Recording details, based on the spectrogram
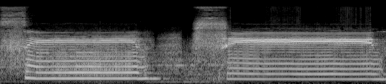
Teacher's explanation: سین پڑھتے ہوئے سیٹی کی آواز آتی ہے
